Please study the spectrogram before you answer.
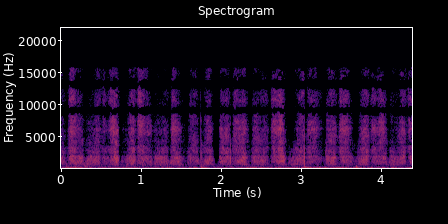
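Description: Long nails scratch in quick, repeated strokes over the flat back of a gray matte silicone phone case with a heart print. The sound is a soft, dry, bright scratching with a steady low rumble underneath. Each stroke fades almost immediately.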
